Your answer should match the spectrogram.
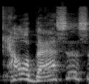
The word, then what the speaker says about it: Calabasas: Speaking of guys we were trying to get on the phone yesterday, there's a kid named Aaron Butler who's from, is it Calabasas?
